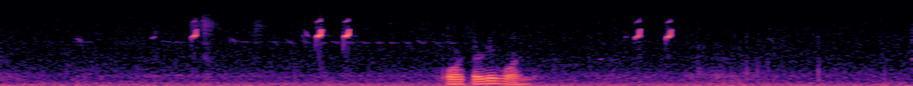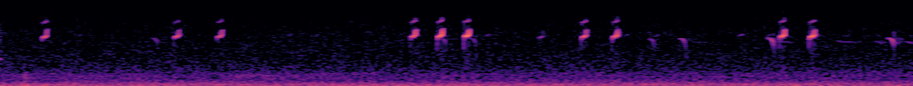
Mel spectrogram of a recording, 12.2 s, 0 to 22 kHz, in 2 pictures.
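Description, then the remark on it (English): Short, high chip-like calls of a captive juvenile crossbill, bird 431, repeat in small clusters throughout, sharp and fairly loud, with a brief spoken phrase early on over a low steady background hum. “That juvenile who recorded pre-capture will be bird 431. And this is 431 in captivity.”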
